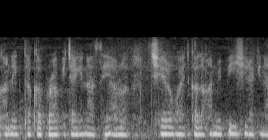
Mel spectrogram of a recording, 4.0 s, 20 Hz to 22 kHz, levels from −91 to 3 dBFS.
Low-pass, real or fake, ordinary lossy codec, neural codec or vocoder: 7.2 kHz; fake; AAC, 48 kbps; vocoder, 22.05 kHz, 80 mel bands, WaveNeXt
